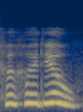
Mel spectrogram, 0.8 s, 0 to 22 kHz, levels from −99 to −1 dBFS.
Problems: background sounds at intervals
